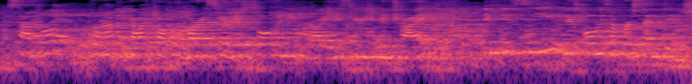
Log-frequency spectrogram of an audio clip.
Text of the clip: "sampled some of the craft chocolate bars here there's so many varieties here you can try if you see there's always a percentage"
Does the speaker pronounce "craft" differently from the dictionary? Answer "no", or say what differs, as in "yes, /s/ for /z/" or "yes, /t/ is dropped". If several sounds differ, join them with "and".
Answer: yes, /f/ is dropped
